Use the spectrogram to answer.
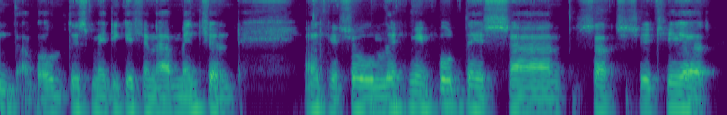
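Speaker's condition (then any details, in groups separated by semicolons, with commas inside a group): No condition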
